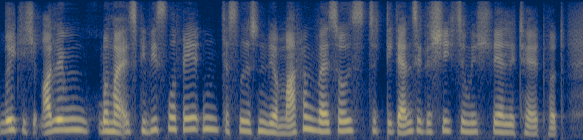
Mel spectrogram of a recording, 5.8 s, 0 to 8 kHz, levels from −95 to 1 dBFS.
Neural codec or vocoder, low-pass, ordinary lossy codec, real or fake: codec, 16 kHz, 0.5 kbps, FunCodec, trained on Chinese and English, 25 frames a second; none; none; fake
